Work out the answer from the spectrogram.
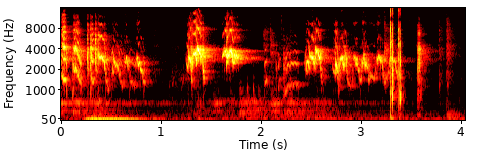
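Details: A budgerigar warbles in fast, scratchy chirps and squeaky trills, with brief pauses between bursts; meant to be played to pet budgerigars to encourage them to sing.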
